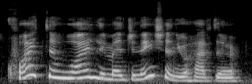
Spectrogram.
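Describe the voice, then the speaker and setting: Vampire's maid, played by a woman for ASMR roleplay: formal, reassuring, gently wry, with a very expressive, fairly high voice. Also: normal speed. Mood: teasing. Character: composed, courteous vampire's maid, wryly teasing.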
